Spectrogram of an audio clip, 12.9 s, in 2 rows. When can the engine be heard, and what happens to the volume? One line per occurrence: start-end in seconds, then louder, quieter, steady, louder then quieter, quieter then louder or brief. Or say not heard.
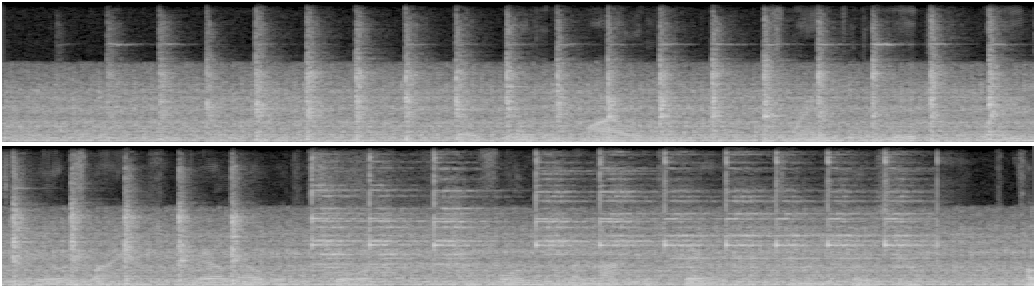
0.0-12.8 steady.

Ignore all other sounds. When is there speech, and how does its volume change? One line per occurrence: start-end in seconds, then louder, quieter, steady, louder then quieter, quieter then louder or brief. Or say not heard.
2.8-12.8 steady.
